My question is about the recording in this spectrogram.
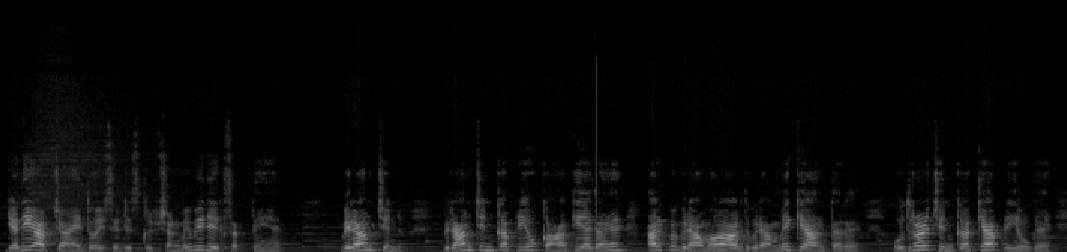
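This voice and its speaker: A woman teaching a grammar lesson, explaining each point and reading example sentences slowly and deliberately. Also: high voice. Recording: dull lo-fi sound with faint music behind.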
